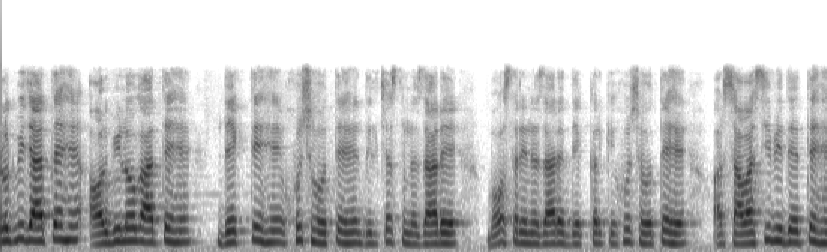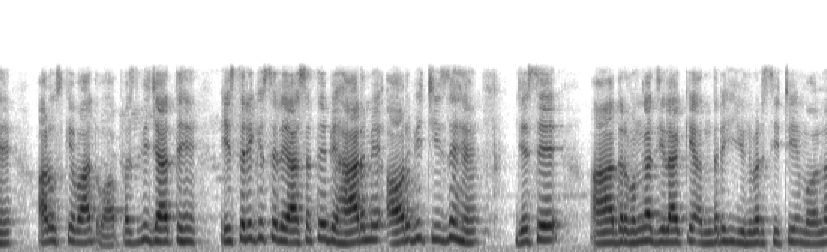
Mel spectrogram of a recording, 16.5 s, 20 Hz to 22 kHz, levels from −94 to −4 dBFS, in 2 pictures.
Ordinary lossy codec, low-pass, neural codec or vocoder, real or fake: Opus, 32 kbps; 7.2 kHz; none; real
